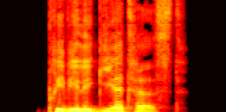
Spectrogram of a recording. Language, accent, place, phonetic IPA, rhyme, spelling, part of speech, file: German, Germany, Berlin, [pʁivileˈɡiːɐ̯təst], -iːɐ̯təst, privilegiertest, verb, De-privilegiertest.ogg
- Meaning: inflection of privilegieren: 1. second-person singular preterite 2. second-person singular subjunctive II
